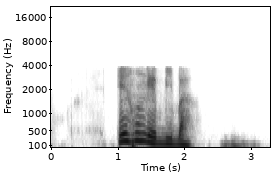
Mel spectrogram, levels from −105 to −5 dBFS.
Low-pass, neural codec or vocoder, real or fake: 3.6 kHz; codec, 16 kHz, 2 kbps, X-Codec, WavLM features, trained on Multilingual LibriSpeech; fake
